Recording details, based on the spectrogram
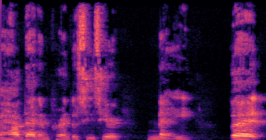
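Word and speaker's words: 你: you've learned that the lei means you now that's with the so-called lazy pronunciation typically most properly it's pronounced with an n sound which is knight right so i have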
